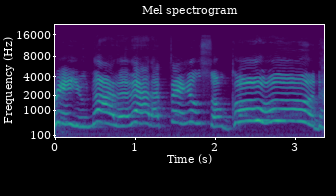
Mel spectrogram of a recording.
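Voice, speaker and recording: Over faint music in the background, a woman speaks in a raised, projected voice. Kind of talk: confessional interview to camera. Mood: upbeat, cheerful. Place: garden.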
